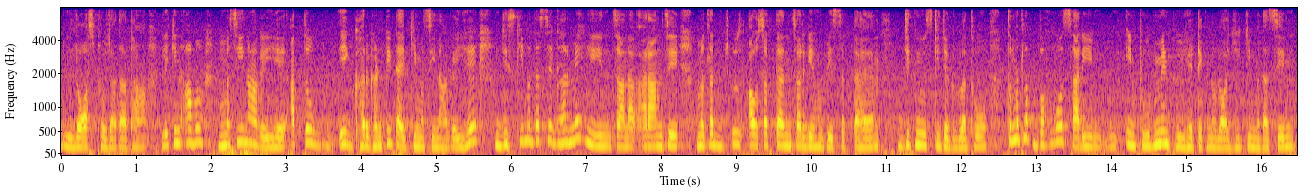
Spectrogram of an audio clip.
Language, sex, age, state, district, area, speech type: Hindi, female, 18-30, Uttar Pradesh, Pratapgarh, rural, spontaneous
